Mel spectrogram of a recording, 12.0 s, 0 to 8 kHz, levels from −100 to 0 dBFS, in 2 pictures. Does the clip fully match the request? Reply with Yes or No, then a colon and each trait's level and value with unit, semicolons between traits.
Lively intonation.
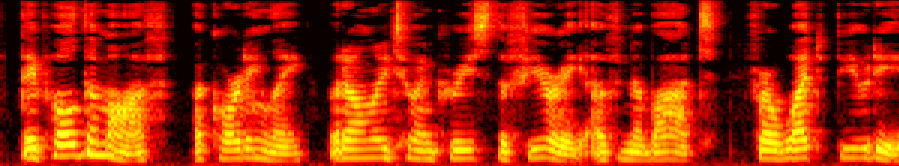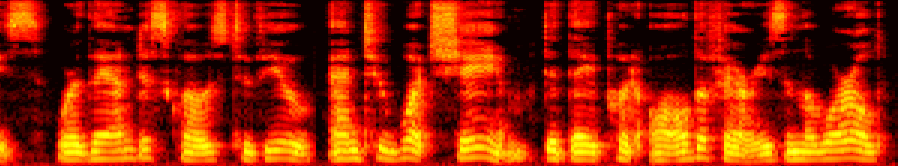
No: average, 3.4 semitones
